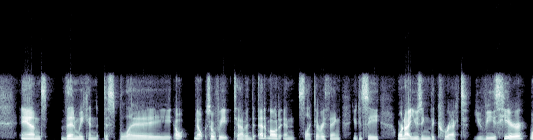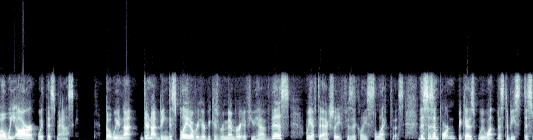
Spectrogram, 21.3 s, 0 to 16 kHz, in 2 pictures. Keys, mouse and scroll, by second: 1.8-3.4 drag, 4.4 Tab, 5.2 a, 11.3-12.6 drag, 15.5 click.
